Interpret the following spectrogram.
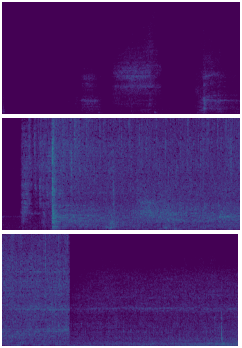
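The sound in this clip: Water running in a shower: after a few faint knocks and rustles, a loud steady hiss of spray starts, then shifts to a softer, duller rush that keeps flowing to the end.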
